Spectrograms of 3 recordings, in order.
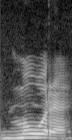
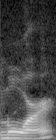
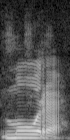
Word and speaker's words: môre: It's a little bit easier, but you have to remember to read môre because in English it's spelled like more. So don't say more, say môre.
